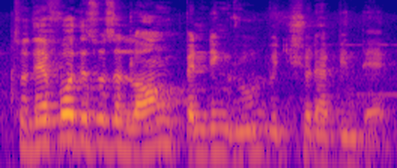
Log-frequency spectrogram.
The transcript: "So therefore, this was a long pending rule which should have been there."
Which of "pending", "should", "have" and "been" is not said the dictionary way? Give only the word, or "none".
none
